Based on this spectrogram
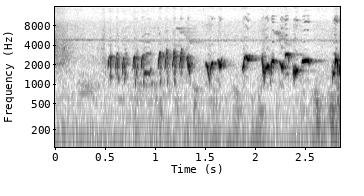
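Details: Yellow-vented bulbul (trucukan) in ropel style, a rapid run of song: bubbly chirped notes in quick bursts, then looser warbled phrases and a few sharp whistles, over a steady faint high electronic tone.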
